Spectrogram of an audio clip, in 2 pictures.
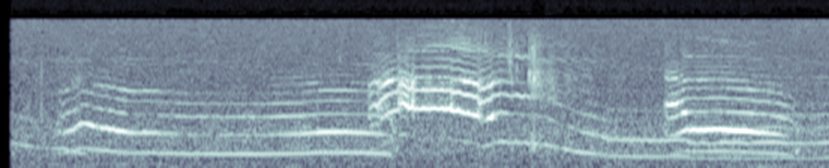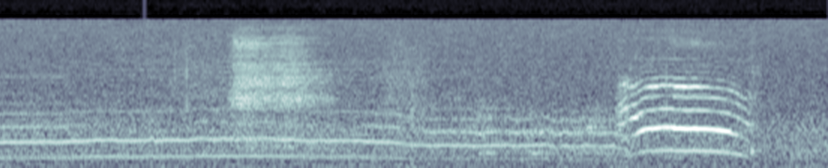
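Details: Domestic cat growling angrily at a neighbour's cat: long, drawn-out moaning yowls that waver slowly in pitch, swelling louder at the start, near the middle and again toward the end, with no other clear sounds.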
